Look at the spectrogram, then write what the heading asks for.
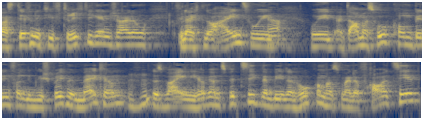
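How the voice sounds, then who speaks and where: A man speaks very fast with lively intonation. His voice is fairly high in pitch, with a dark, mellow tone. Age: 50s. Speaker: interviewee, weight-loss client. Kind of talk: interview. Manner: halting.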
